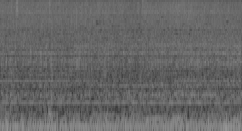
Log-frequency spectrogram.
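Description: Breaded chicken leg pieces deep-frying in hot oil, a steady sizzling and bubbling over a low steady hum.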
